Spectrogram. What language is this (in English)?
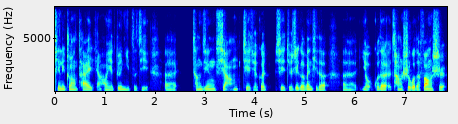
Chinese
